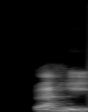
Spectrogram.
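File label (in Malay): "kerahi", Malay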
